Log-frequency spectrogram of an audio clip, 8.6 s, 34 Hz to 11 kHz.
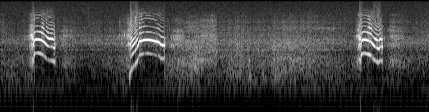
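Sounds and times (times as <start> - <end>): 
rhino calf calling: 0.6 - 1.2, 2.5 - 3.3, 7.1 - 7.7.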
